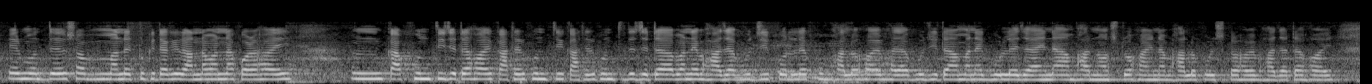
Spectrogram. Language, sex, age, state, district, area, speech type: Bengali, female, 30-45, West Bengal, Purba Bardhaman, urban, spontaneous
